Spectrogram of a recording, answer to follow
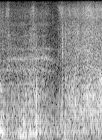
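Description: Lid of a snug-fitting Apple cardboard box being pressed down over its base. About a second in, a rushing hiss of trapped air is pushed out as the lid sinks shut.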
